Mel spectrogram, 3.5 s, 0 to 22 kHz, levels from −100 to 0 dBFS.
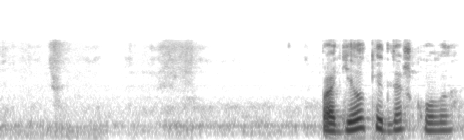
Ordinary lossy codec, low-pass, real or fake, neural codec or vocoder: none; none; fake; codec, 16 kHz, 8 kbps, FunCodec, trained on LibriTTS, 25 frames a second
